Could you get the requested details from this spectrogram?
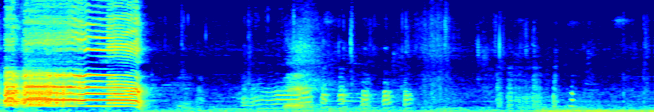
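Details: A farmyard rooster kept with hens opens with a very loud, raspy crow of over a second, followed by a string of short, rhythmic clucks from the flock.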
